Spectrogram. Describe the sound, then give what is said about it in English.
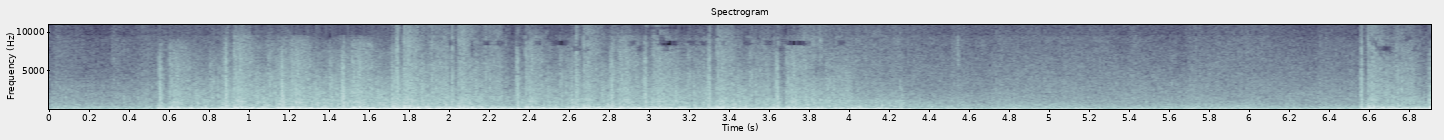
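Naval ship guns firing at a target in a video game, a loud, dense rumble of overlapping booms that blends into a continuous roar, strongest early, then easing, with a fresh burst near the end; no voices. “the ship captain has selected a target for his ship and has commenced firing.”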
